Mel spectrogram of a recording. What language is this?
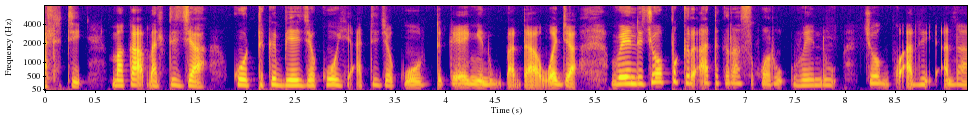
Huba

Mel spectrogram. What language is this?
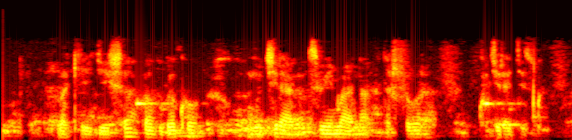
Kinyarwanda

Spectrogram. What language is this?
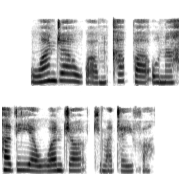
Swahili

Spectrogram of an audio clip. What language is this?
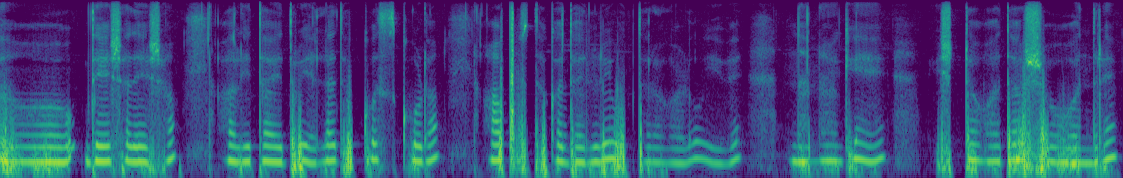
Kannada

